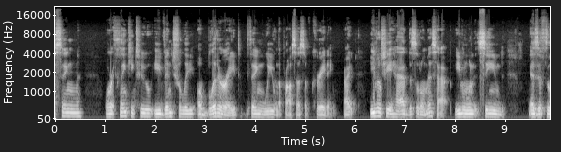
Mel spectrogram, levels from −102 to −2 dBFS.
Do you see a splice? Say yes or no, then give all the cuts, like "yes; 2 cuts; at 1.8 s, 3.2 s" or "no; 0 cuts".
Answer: yes; 6 cuts; at 1.2 s, 1.6 s, 3.8 s, 4.4 s, 5.7 s, 6.5 s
